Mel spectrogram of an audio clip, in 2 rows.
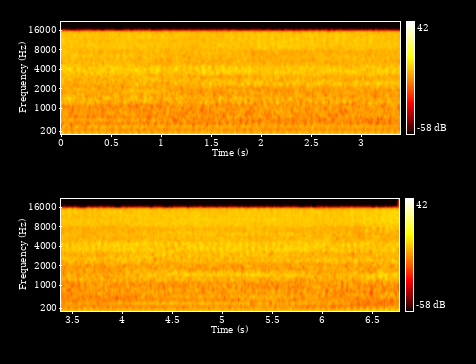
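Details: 1.7 L Volkswagen Type 4 engine at idle: steady low idle with an even knock on every turn, roughly four per second; the source is not yet identified.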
